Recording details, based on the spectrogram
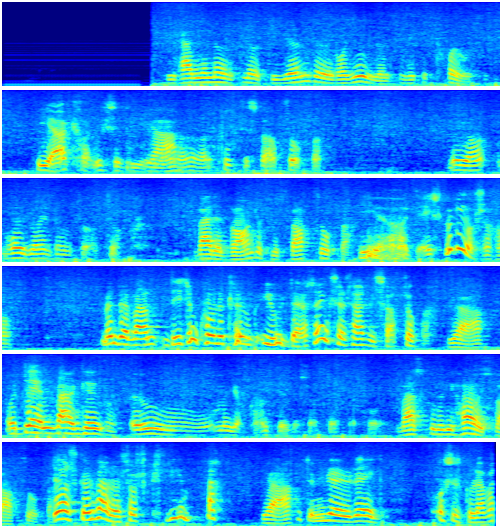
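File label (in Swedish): Lunds stad Skåne, Svenska sagor dialekter; Folkminnen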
